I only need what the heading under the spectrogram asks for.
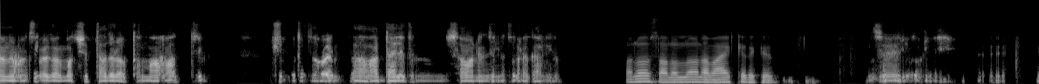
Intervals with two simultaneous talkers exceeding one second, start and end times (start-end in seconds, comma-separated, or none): none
